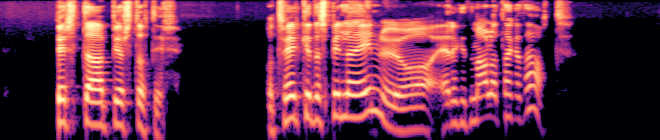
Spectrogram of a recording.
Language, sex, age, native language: Icelandic, male, 20-29, Icelandic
